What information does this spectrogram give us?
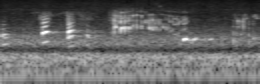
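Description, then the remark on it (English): A raven's soft comfort sound: two quick clicking notes, then a low, throaty burbling phrase and a faint trailing murmur, gentle, with no one talking. “It's called a comfort sound.”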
